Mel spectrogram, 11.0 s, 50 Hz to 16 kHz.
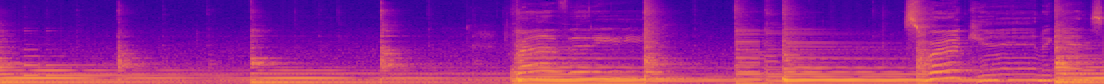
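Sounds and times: electric guitar chords ringing: 0.0 - 11.0.

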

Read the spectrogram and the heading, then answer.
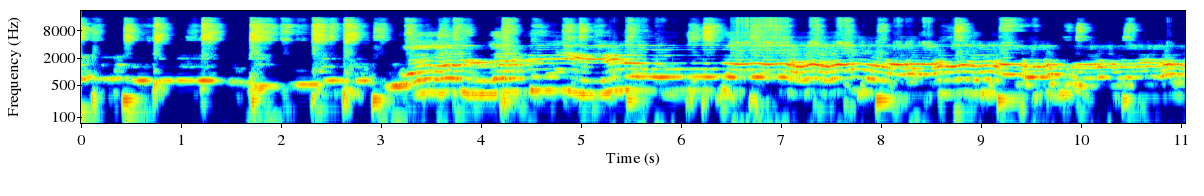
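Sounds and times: boy singing into microphone: 0.0 - 11.0.

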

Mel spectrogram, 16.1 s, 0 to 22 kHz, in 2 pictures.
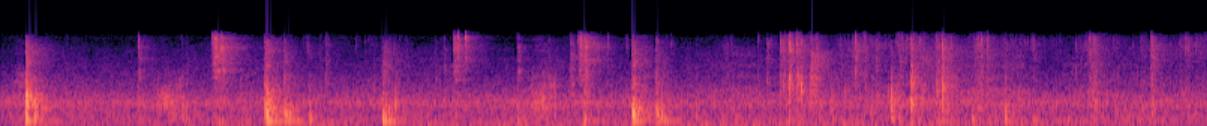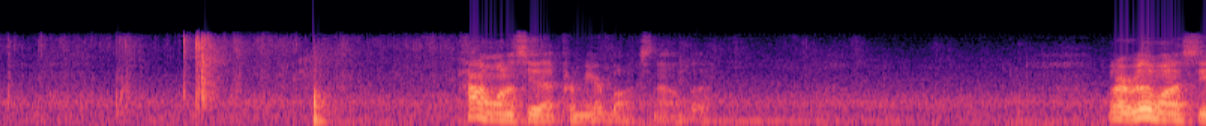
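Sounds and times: plastic wrap crackling: 3.7 - 11.1.

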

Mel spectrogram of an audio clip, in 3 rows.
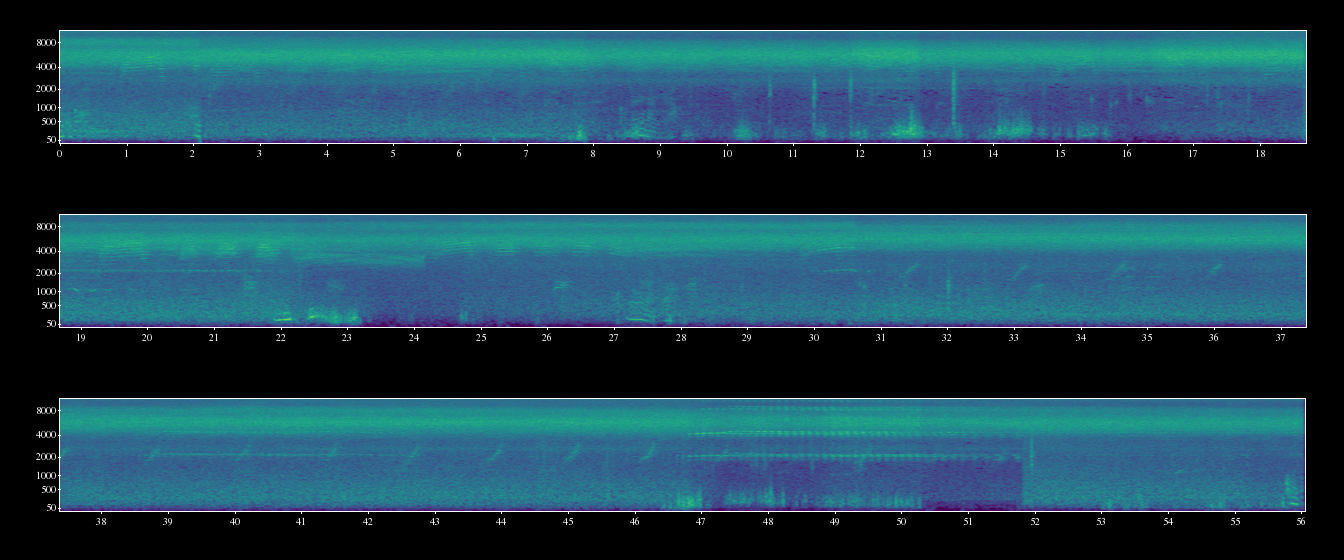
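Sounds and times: high-pitched insect chorus: 0.0 - 56.0
rapidly pulsing insect call: 0.0 - 56.0.

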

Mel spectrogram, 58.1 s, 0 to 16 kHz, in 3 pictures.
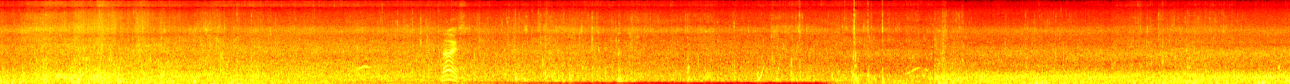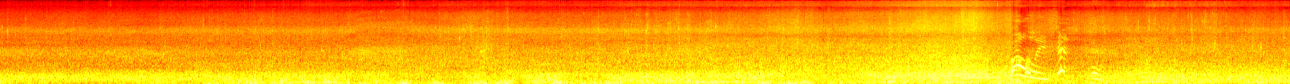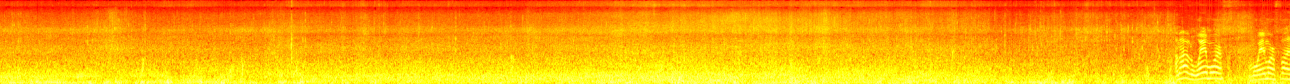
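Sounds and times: wind buffeting microphone: 0.0 - 7.6, 12.5 - 58.0
rapids rushing and splashing: 0.0 - 58.0.

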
